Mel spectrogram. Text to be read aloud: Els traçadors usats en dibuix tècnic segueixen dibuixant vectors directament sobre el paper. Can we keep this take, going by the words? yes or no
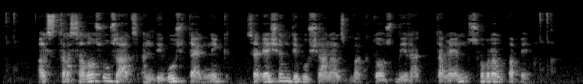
no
